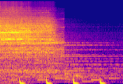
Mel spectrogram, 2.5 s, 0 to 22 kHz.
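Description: A power tool whines steadily while cutting a piece of 2x4 wood, then stops, leaving four evenly spaced low thumps that sound close by.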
